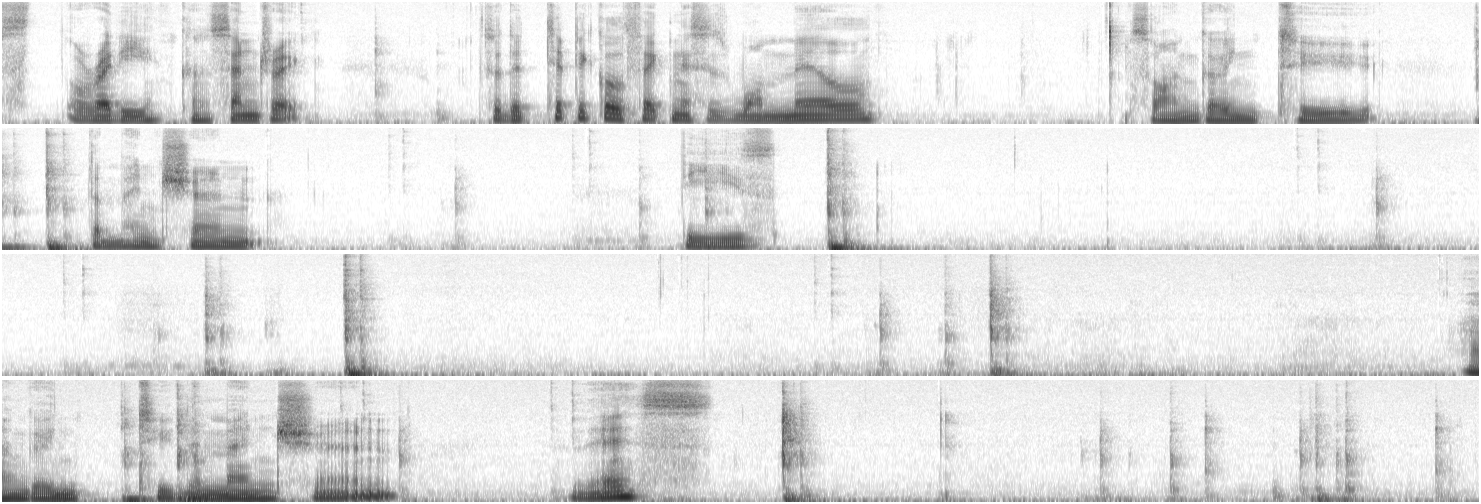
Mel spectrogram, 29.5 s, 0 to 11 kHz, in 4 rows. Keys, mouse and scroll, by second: 1.4 right click, 1.8 middle click, 7.1-8.1 typing, 9.3 click, 10.2 ctrl+click, 10.9 1, 11.5 Return, 13.8 click, 15.1 ctrl+click, 15.8 1, 16.5 Return, 18.8 click, 19.7 Escape, 20.4 scroll down 2, 21.1 scroll up 2, 22.7 k, 23.0 d, 23.8 click, 24.9 ctrl+click, 26.0 Escape, 27.1 scroll down 2, 28.1 middle click, 28.7 ctrl+z, 29.3 middle click.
